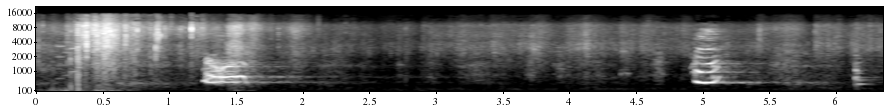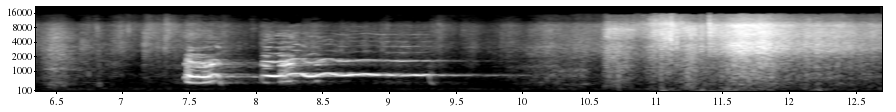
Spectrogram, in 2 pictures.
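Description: Hunting dogs give scattered yelps, whines and drawn-out howls in woodland during a wild boar hunt, heard at a distance with quiet gaps between bursts and faint low background noise.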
